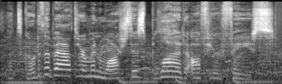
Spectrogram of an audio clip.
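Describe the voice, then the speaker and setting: A woman's voice: fairly high pitch, moderate pace, over music, lightly acted. A woman playing a determined, dryly frank amateur detective in a naturalistic audio drama. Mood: exasperated. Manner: dry, frank, stubborn. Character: determined amateur woman detective hunting her sister's killer.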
